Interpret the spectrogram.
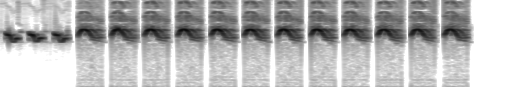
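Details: European greenfinch on a wild-birdsong teaching recording for cage birds: three soft chirps, then twelve loud, rich, arching notes repeated about four times a second.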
